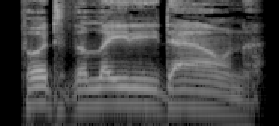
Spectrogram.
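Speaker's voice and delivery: slow, level guard voice; calm and measured threat; even voice. A narrator's reading. Japanese guard blocking the path, slow even voice. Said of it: "the Japanese man says in an even voice".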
